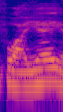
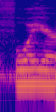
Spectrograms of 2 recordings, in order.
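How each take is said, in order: First: The word is said with an unusual pronunciation. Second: The word is said the common American way. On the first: This is the speaker's own habit. "I tend to say foyer" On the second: This is how most Americans say it. "instead of foyer"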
